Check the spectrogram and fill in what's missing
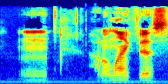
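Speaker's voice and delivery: normal talking voice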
